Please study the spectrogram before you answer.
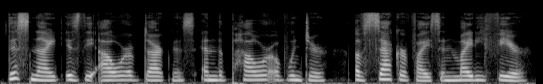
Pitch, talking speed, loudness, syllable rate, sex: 195 Hz, 190 wpm, -18 LUFS, 5.0 syllables/s, female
